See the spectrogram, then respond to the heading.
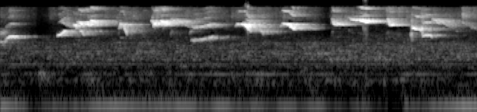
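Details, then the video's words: An Oriental white-eye singing with its beak open pours out rapid, high, tumbling chatter in quick bursts, sharp twittering notes run together with barely a pause, over a low steady hum. "tembakan pleci"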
